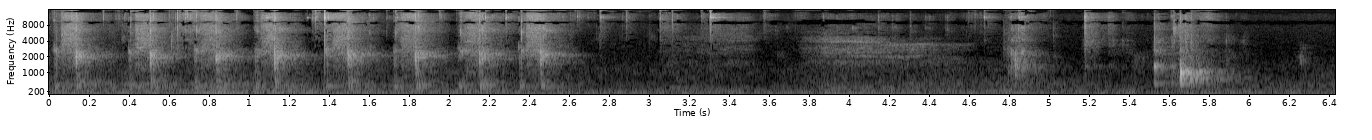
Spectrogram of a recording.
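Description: Urban Decay All Nighter setting spray pump-spritzed about ten times in quick succession, about four sprays a second, stopping after about two and a half seconds. A faint short hiss follows, then a light click near the end.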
